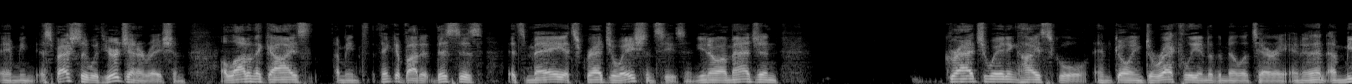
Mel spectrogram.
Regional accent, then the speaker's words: Michigan, United States; I'm from Michigan originally, and I remember Memorial Weekend was always like the big landscaping kickoff weekend

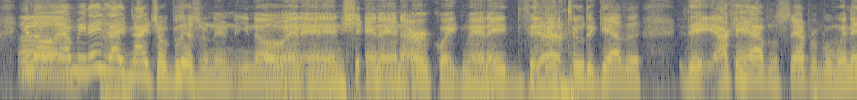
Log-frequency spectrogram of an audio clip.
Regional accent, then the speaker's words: St. Louis, Missouri, United States; No, I'm from St. Louis.

